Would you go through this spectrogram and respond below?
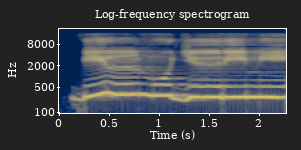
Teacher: Bil muj, huruf jim sukun dihukumi dengan qalqalah sughra, sebab ada huruf qalqalah yaitu jim yang sukunnya ini sukun asli dan ada di tengah bacaan kita, maka jimnya kita pantulkan dengan pantulan yang kecil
